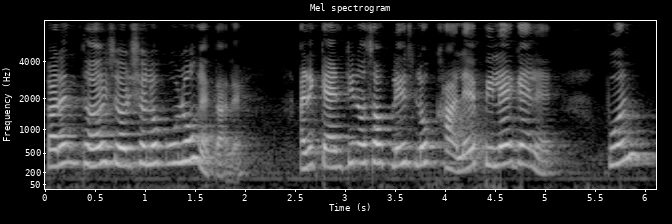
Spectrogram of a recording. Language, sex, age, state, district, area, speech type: Goan Konkani, female, 18-30, Goa, Tiswadi, rural, spontaneous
